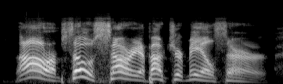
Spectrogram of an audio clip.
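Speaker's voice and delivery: very high, loud, shrill, exaggerated fake American accent, hard R's. Showing the accent they were going for, a Monty Python-style American accent. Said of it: "the way Monty Python portrayed Americans".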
